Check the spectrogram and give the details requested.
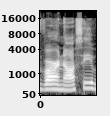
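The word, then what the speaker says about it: Varanasi: Vanasi is the dirtiest place. My friend had a nickname for it. It's um it's pronounced Vonasi, but my friend calls it very nasty.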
